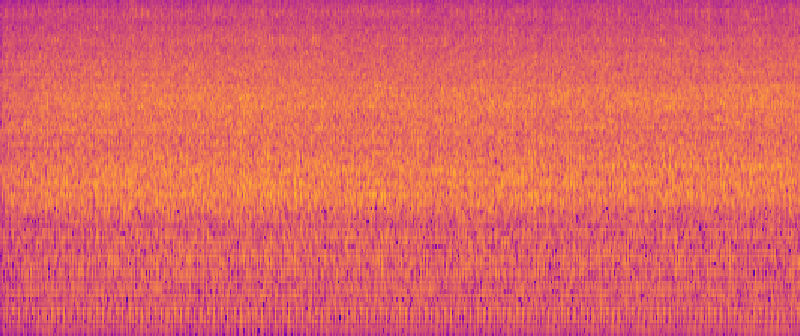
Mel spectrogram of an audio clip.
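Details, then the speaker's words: Old Suzuki Boulevard V-twin, sat for years, after vacuum synchronization: smooth, even idle with steady loping beat and crisp throttle response, no misses; carbs synced and in tune. "right, that sounds good. Nice crisp throttle response. Everything synced and in tune."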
